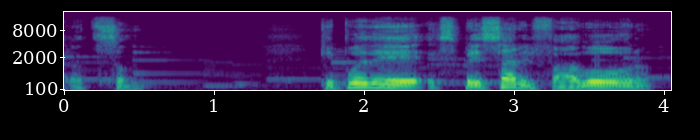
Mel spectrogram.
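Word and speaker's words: רצון: Y la palabra para favor en hebreo es ratsón, parecida a la palabra razón, pero es ratón. Sí, así se pronuncia, ratsón.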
